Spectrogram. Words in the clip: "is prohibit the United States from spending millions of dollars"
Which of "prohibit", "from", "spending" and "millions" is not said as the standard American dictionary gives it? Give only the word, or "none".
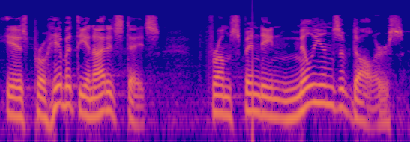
none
